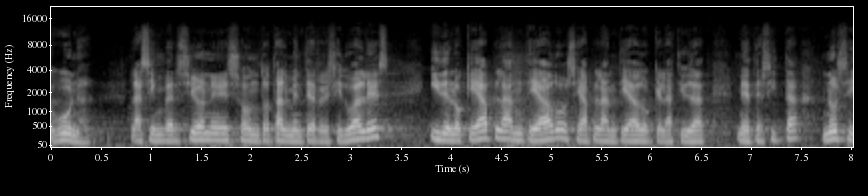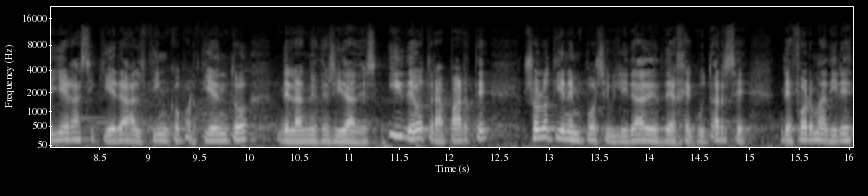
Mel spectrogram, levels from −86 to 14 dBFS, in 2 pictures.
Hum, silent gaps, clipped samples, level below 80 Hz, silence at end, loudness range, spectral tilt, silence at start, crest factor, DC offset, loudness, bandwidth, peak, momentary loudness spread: none; none; under 0.1%; -54 dBFS; 0 s; 3 LU; -6 dB/octave; 0 s; 20 dB; under 0.1%; -23 LUFS; 13 kHz; -2 dBFS; 8 LU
